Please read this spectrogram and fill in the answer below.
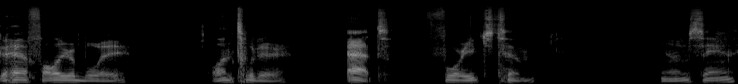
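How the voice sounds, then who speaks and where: Speaking at a fairly slow pace with long, frequent pauses, a man uses a fairly low pitch and an animated, bright, sharp tone. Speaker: podcast co-host. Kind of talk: casual banter about gaming. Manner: joking, animated.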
